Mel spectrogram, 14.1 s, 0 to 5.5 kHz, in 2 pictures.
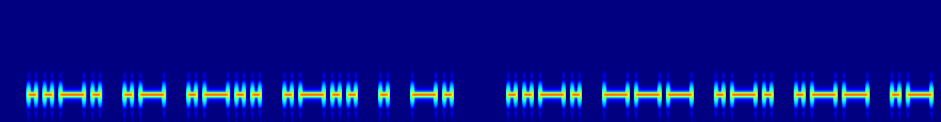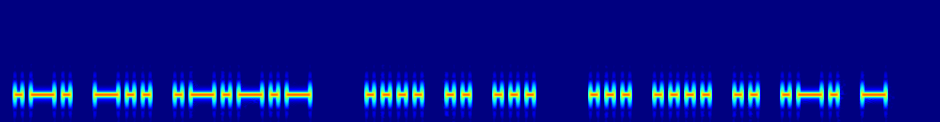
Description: Morse code, heard as a keyed tone, about 20 wpm, 600 Hz. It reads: FALLEN FORWARD. HIS SHIRT
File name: the old man and the sea / the old man and the sea part 1 20wpm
